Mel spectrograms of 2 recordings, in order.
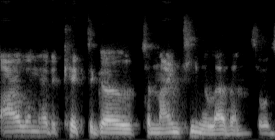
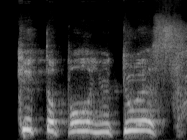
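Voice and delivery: clear ringing voice, pitched very high; 4 dB louder than usual. Retelling how a lone fan called out to the kicker in total silence: imitating a clear voice. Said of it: "just in a clear voice says".

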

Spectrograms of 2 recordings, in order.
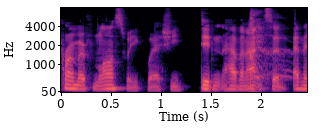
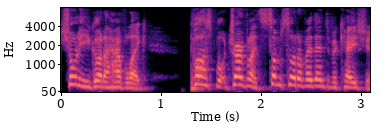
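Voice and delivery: put-on exasperated voice, higher and louder; 9 semitones higher, 6 dB louder than usual. Retelling a funny line Kevin Owens said: imitating exasperated Kevin Owens. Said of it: "properly, like, exasperated Kevin Owens".

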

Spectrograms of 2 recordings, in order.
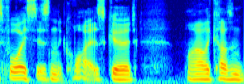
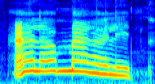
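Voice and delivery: put-on high-pitched grandmother voice. Retelling how grandma greeted the family: imitating grandma's voice. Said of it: "she always called her".

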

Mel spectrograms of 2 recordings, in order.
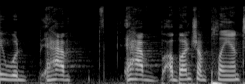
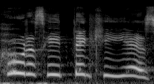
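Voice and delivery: high, fast, indignant huff. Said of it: "I was just like".

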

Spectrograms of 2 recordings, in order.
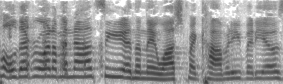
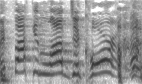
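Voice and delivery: pitched-up, put-on Boston Massachusetts accent; 8 semitones higher than usual. Repeating a character's line when told to, in a Boston accent. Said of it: "Say it like you're from Boston".

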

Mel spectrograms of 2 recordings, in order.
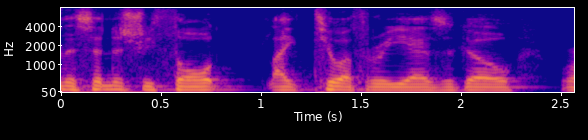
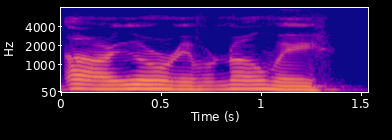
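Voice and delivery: put-on wrestling announcer voice; 4 semitones higher than usual. Describing a wrestling move sequence: Jim Ross voice. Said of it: "I got a bit Jim Ross there".

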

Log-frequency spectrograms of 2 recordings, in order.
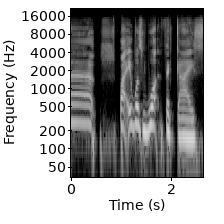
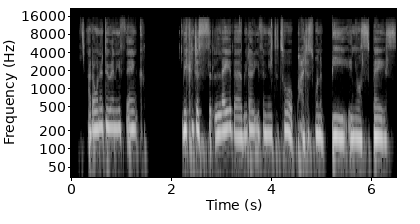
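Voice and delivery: put-on whisper, lower in pitch; 4 semitones lower than usual. Retelling what a man whispered in her ear: imitating a man whispering. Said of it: "he whispered in my ear and he was like".

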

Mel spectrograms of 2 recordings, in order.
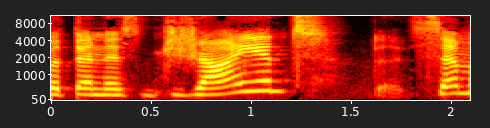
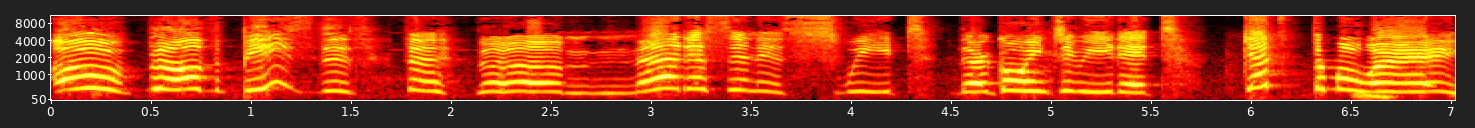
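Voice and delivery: put-on high, frantic, panicked old man voice, alarmed; 7 semitones higher, 3 dB louder than usual. Voicing a blind old man as bees circle the medicine: panicked blind old man. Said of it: "this mysterious blind man is just".

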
